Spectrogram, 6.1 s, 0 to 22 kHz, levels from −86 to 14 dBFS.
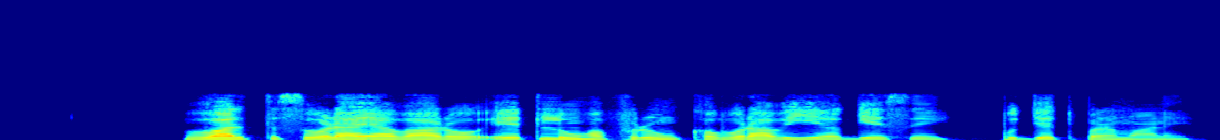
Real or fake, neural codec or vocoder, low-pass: fake; codec, 16 kHz in and 24 kHz out, 1 kbps, XY-Tokenizer; 7.2 kHz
